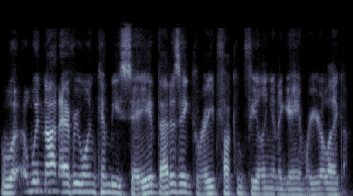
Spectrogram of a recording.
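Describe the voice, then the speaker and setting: A man's voice: medium pitch, fairly even intonation, fairly quick, a bit bright, no room sound, clean studio sound. A man co-hosting a game podcast, chatting casually and bluntly with plenty of swearing and strong opinions. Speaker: podcast co-host reviewing video games. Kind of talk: casual unscripted chat recapping a game.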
